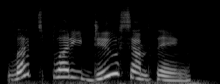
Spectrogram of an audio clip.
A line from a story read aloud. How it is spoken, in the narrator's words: a girl who was obviously not British shouted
